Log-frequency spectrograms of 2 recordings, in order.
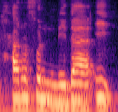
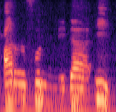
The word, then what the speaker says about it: حرف النداء: হারফুন নিদা উচ্চারণটা আগে শিখতে হবে ভালোভাবে।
